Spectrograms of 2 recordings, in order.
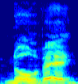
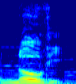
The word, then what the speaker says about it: nove: Not nove, because when an E is at the end of a word in Portuguese, it's like a E sound. So, nove.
